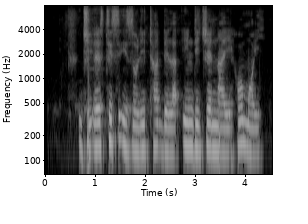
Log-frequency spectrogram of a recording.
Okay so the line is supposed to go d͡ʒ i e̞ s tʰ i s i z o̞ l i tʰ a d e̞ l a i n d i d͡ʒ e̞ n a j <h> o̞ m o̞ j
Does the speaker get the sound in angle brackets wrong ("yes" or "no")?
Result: no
